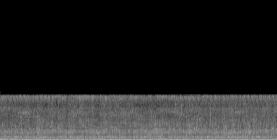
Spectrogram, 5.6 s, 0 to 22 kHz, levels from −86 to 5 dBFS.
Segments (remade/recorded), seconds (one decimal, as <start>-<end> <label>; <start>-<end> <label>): 0.0-1.1 recorded; 1.1-3.5 remade; 3.5-5.6 recorded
